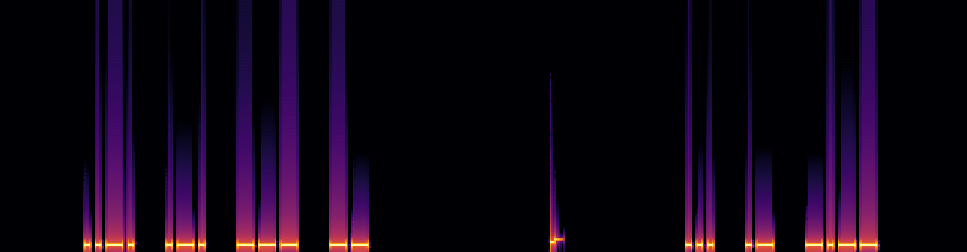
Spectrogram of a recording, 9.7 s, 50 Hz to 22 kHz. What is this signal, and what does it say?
Morse code, heard as a keyed tone, about 22 wpm, spaced as for 16 wpm, 700 Hz. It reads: FROM SAY
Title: 2x Character Spacing - Top 300 Words - 22wpm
